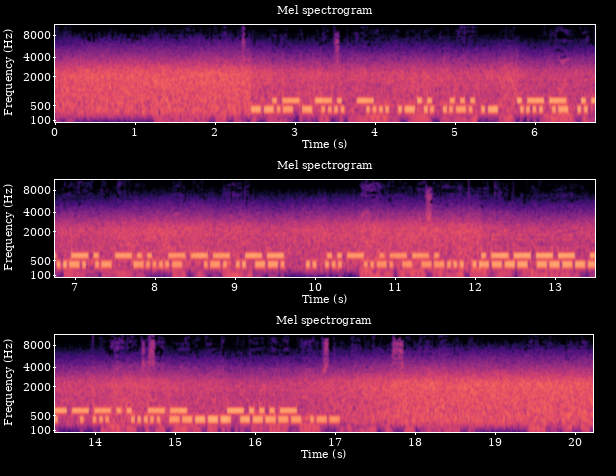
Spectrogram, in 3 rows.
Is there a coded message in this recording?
Yes: Morse code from 2.4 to 17.1 s, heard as two keyed tones, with radio static and speech in Finnish. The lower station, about 30 wpm, 390 Hz: QTH HAIFA HAIFA - RIG IS FT710 ES 500W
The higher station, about 19 wpm, 690 Hz: ANT IS WINDOM UP 18M <BT>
